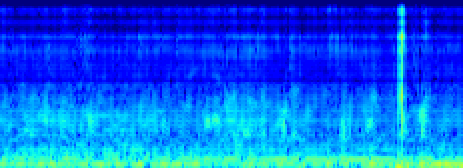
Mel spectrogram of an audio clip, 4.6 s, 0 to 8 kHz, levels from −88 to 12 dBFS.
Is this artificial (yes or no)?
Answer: yes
